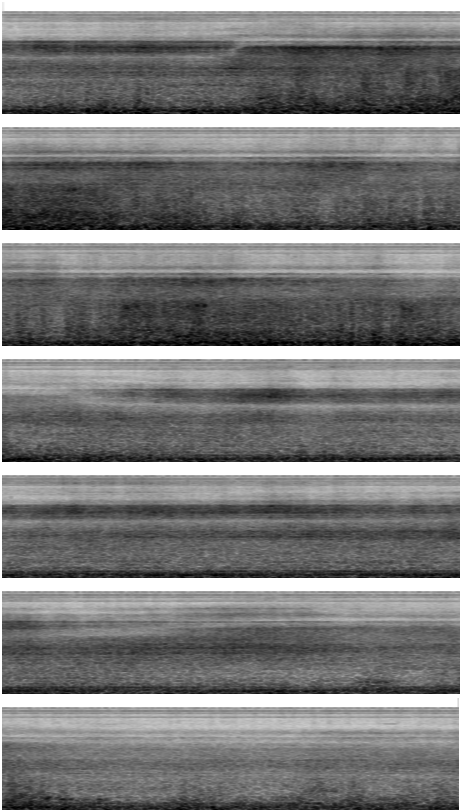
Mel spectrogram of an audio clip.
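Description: Electric RC model plane's motor and propeller whine, high-pitched and shifting in pitch as the plane flies past, strongest about halfway through. Steady wind noise on the microphone runs underneath.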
